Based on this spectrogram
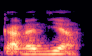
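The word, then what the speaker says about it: canadien: make it plural so this is a nasal sound if you plug your nose you can make the right sound canadian i'm not pronouncing the n the feminine i am pronouncing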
